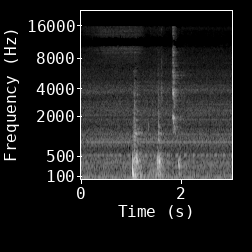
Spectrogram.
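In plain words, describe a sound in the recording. A metal grapple clanks loudly against the ground a few times.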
